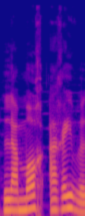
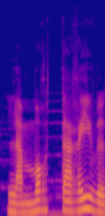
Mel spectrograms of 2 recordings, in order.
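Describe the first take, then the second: First: No t sound links mort and arrive. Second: A t sound links mort and arrive. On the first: The speaker calls it right. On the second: The speaker calls it wrong.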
